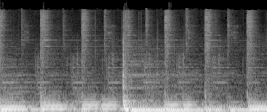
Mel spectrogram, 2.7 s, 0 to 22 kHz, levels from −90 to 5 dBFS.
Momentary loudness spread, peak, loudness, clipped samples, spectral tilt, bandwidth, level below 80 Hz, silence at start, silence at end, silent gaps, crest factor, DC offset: 5 LU; 0 dBFS; -14 LUFS; 0.2%; -6.5 dB/octave; 16.5 kHz; -12 dBFS; 0 s; 0 s; none; 10 dB; under 0.1%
